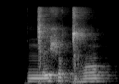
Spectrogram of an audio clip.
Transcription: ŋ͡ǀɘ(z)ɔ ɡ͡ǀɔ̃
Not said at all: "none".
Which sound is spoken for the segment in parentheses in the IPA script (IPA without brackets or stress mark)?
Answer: ʃ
